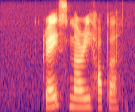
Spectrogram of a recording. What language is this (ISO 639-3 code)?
eng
